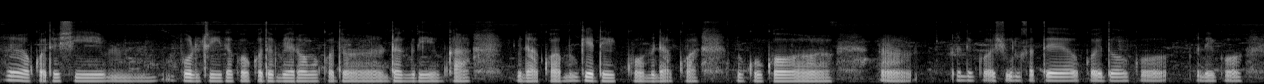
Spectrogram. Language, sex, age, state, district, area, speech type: Santali, female, 30-45, West Bengal, Paschim Bardhaman, urban, spontaneous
